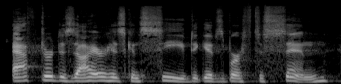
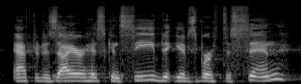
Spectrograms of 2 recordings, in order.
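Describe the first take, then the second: The two takes are said the same way.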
